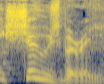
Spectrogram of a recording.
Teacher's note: I don't pronounce the r at all and say shury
